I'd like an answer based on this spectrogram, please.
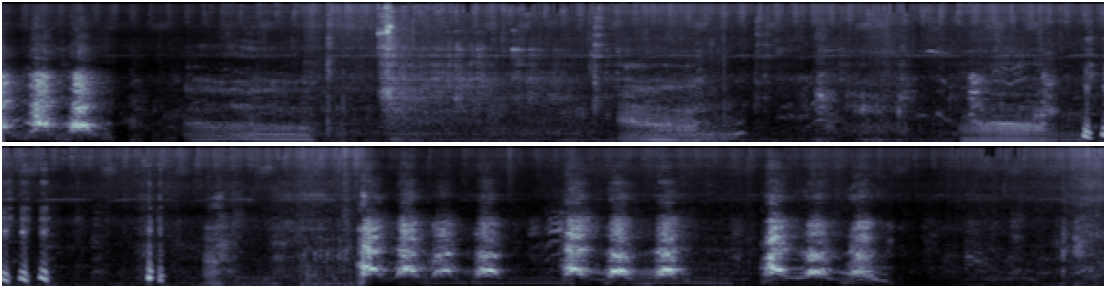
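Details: A Pungsan dog, tied up and reacting when approached or attacked during a hunt-and-chase scene, barks in scattered single barks between knocking and rustling noises, then in fast clusters of three to four barks near the end.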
